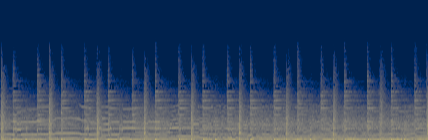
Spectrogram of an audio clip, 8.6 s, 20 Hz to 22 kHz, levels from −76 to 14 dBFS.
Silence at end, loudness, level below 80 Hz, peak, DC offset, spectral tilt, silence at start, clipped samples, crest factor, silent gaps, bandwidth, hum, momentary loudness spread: 0 s; -20 LUFS; -24 dBFS; -4 dBFS; under 0.1%; -5 dB/octave; 0 s; under 0.1%; 14 dB; none; 12.5 kHz; none; 2 LU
